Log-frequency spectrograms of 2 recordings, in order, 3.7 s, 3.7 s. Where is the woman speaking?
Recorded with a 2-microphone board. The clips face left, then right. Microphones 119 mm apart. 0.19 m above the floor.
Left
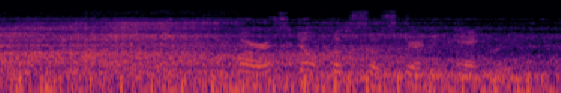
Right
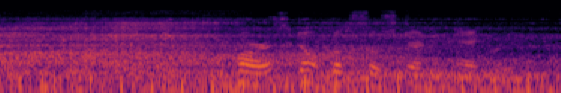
25° right (ahead or behind); by 3.5 s centre (ahead or behind).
